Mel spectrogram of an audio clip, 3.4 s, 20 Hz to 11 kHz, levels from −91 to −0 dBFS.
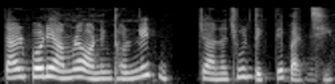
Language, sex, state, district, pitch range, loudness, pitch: Bengali, female, West Bengal, Cooch Behar, 230-310 Hz, -18 LUFS, 265 Hz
